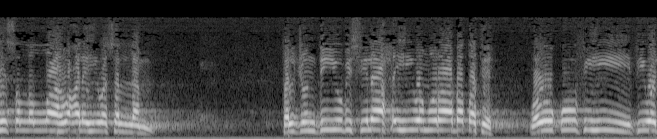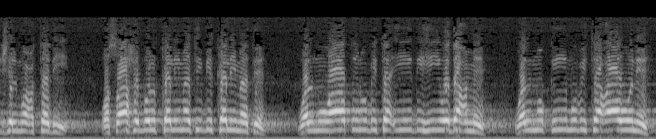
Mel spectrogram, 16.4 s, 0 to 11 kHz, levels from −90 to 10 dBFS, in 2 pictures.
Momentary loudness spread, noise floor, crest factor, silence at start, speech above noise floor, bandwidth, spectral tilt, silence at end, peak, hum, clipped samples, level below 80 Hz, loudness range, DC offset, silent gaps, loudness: 9 LU; -50 dBFS; 10 dB; 0 s; 36 dB; 7.4 kHz; -7.5 dB/octave; 0 s; -4 dBFS; none; under 0.1%; -54 dBFS; 3 LU; 0.8%; none; -15 LUFS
